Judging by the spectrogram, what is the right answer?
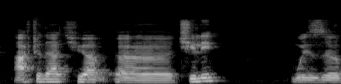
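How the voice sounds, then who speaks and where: A man with a French accent and fairly even intonation against a quiet background. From France. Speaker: market analyst and trading educator. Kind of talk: live market analysis webinar. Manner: halting, with many fillers.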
